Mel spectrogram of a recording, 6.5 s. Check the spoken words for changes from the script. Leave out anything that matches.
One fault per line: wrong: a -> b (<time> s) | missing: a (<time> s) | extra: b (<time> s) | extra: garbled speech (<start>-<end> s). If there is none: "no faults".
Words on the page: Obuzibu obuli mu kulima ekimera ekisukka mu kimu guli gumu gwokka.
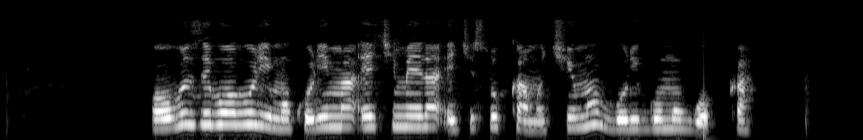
no faults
